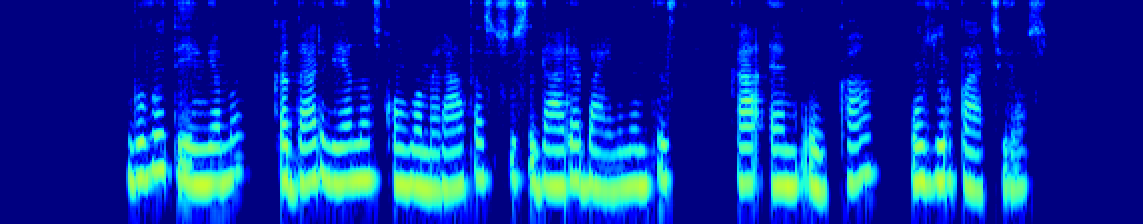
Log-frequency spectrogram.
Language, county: Lithuanian, Vilnius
